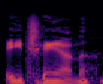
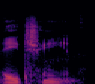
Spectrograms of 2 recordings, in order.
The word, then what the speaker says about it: Achane: Especially even Devon Achane, apparently he said that everybody was saying his name wrong. It's Achane, not Achane.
